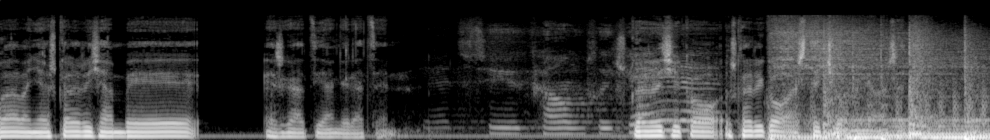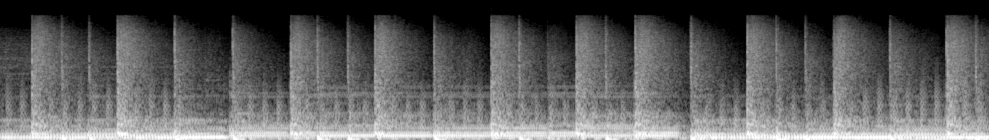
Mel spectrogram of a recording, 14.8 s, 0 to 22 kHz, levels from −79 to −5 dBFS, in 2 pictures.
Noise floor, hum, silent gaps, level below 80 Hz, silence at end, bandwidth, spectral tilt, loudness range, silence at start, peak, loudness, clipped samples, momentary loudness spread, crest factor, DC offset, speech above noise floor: -44 dBFS; none; none; -18 dBFS; 0 s; 12.5 kHz; -7 dB/octave; 13 LU; 0 s; 0 dBFS; -12 LUFS; 0.1%; 12 LU; 12 dB; under 0.1%; 27 dB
